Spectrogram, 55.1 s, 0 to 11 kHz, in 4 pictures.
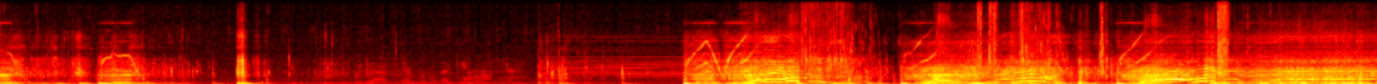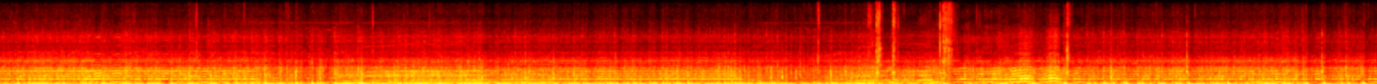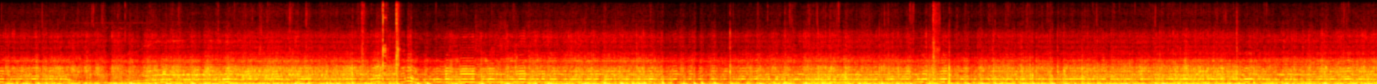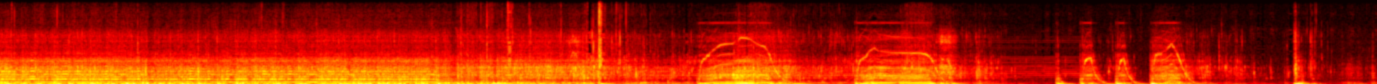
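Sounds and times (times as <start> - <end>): electric motor whining: 0.0 - 1.8, 4.0 - 53.4
wind rumble on microphone: 6.9 - 50.8
hull slapping water: 6.9 - 55.0.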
